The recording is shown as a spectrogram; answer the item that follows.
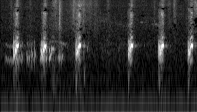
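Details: Waterhen lure call: three loud throaty notes with brief rattles between them, a pause of about a second, then three more evenly spaced notes.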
